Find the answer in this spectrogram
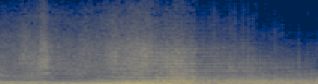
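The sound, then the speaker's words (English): A steady airplane engine drone heard aboard a passenger plane flying from Montreal to Italy, a continuous low rumble with a broad hiss above it, holding at an even loudness throughout with no voices. “On the plane, the stewardesses fielded our requests.”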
